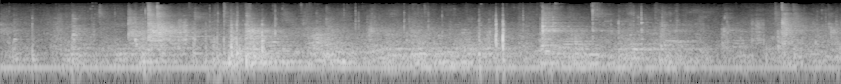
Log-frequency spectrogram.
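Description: Indistinct chatter of several people in a large hard-walled room, with footsteps and a couple of sharp knocks, one about five seconds in and one near the end, over a steady low hum.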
